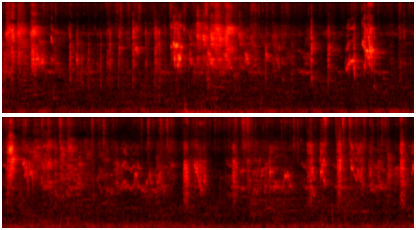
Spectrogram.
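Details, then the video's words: Budgerigars singing: scratchy squawks and quick chirps in an uneven chattering stream, busiest in the first half and then thinning to sparser squeaks. "Budgies Sounds for Lonely Happy singing"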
